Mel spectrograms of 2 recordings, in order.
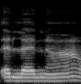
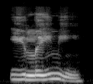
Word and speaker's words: Elaine: name in um uh in Spanish is not it's I I thought it was Elena or but it's not it's um elany it's called It's pronounced elany elany I there that sounds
